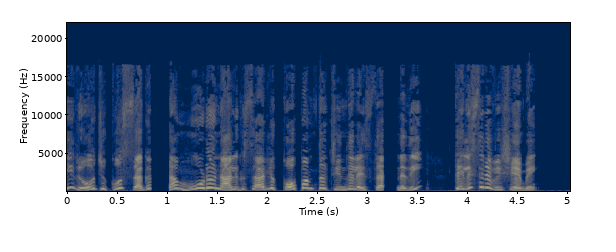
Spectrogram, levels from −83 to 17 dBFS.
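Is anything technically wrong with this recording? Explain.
Yes. AAC frame loss with muting causes dropouts at 0.84–1.04 s and 3.16–3.32 s. The missing frames are zeroed, so the speech fades into soft-edged holes of about 0.19 and 0.15 s.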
